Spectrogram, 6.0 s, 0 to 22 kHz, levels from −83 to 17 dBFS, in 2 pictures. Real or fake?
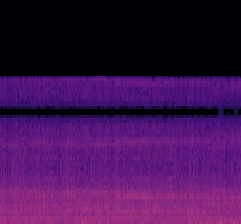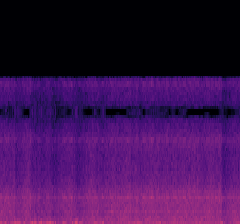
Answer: real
